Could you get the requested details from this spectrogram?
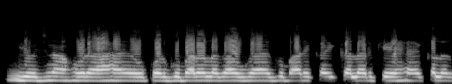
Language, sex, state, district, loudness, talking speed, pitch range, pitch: Hindi, male, Bihar, Purnia, -14 LUFS, 225 wpm, 175-180 Hz, 175 Hz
